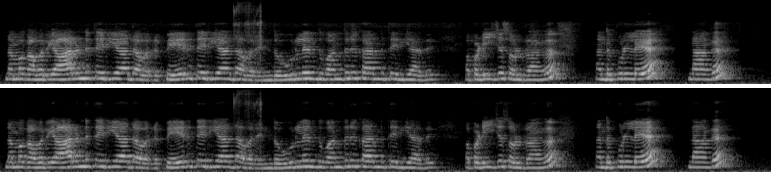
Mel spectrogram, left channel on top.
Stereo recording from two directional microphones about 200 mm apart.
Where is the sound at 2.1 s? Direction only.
10° right (ahead or behind).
